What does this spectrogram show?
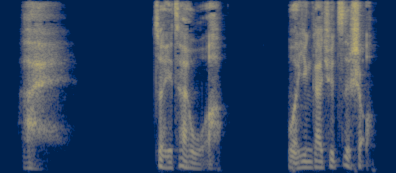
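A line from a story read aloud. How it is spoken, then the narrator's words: Sighing. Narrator (Chinese): 马万三叹了一口气说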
